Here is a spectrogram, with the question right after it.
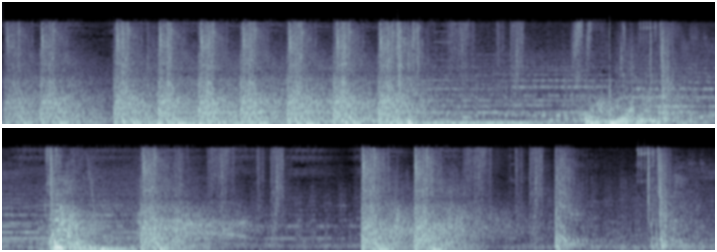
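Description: Mass Effect: Andromeda combat brings bursts of rapid gunfire, heavy thuds and impacts in irregular volleys, loud and close, with brief lulls between exchanges and no talking.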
